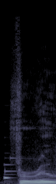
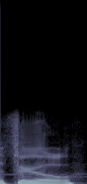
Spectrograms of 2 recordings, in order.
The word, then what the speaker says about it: Varka: Faru retired years ago, but he still gives me a stern stare every time we meet. Oh, so it's pronounced Firo.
